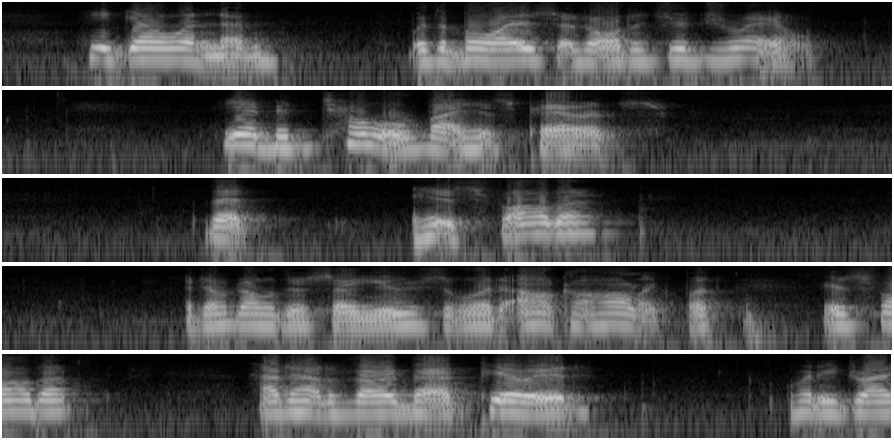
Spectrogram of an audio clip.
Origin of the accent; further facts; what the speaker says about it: Brooklyn, New York, United States; born there; Well, I was born in Brooklyn on Clinton Street, which is on Brooklyn Heights, on March 4th, 1891.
